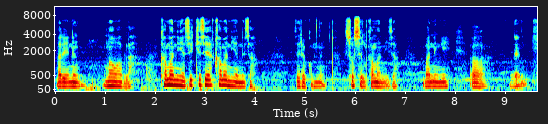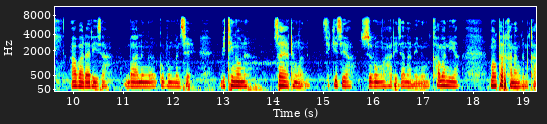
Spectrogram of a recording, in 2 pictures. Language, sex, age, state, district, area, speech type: Bodo, male, 30-45, Assam, Chirang, rural, spontaneous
